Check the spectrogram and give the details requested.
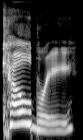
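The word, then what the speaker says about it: Qelbree: and Z's in our drug names yep anyway kelry the correct term for the mechanism of action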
